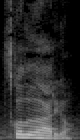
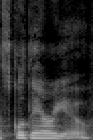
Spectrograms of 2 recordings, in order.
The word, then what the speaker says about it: Scodelario: It's Pirates of the Caribbean and it's Kaya Scodelario. It's, it took me forever to figure out how to say her last name, by the way. I would say uh, Scoldario for like the longest time, and then I saw a video of her promoting something.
